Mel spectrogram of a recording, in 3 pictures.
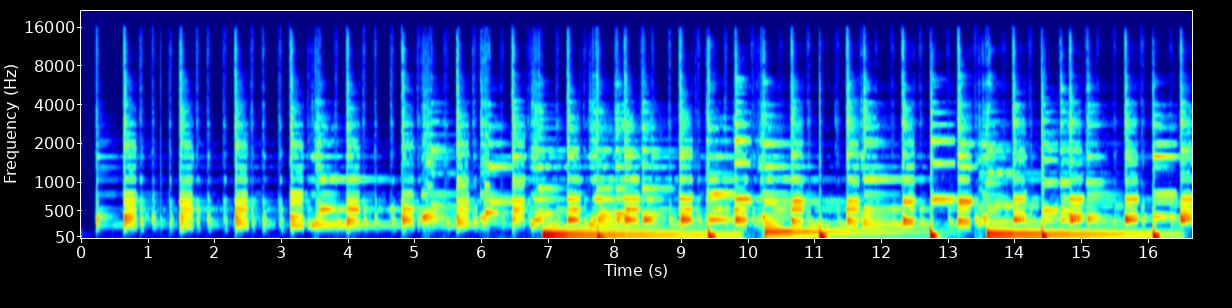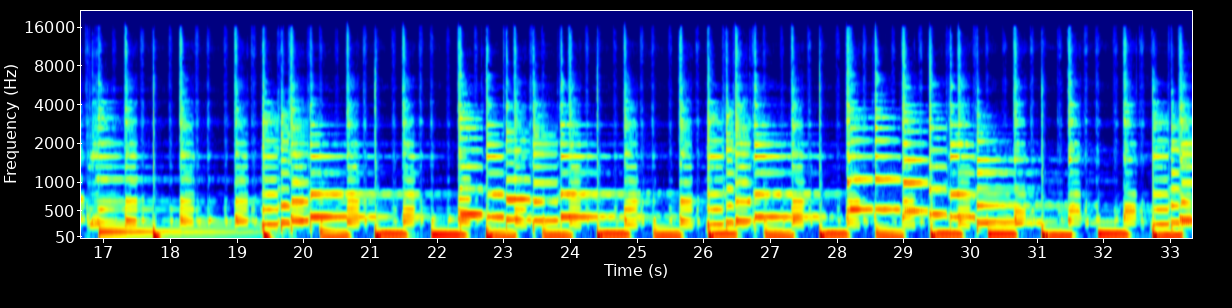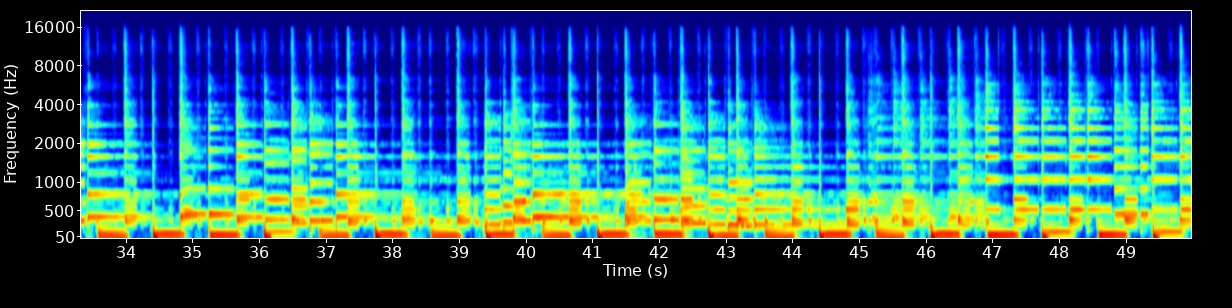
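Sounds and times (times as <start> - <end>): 
Hawaiian music: 0.2 - 49.9.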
